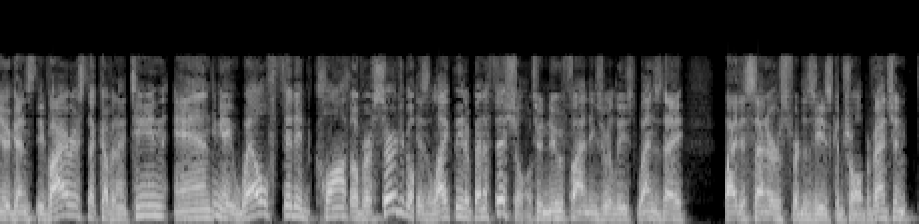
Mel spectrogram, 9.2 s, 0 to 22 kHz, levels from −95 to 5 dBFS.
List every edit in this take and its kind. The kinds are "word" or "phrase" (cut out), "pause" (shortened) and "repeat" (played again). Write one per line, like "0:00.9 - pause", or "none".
0:01.0 - word
0:02.1 - word
0:03.5 - word
0:04.1 - word
0:04.7 - word
0:05.3 - word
